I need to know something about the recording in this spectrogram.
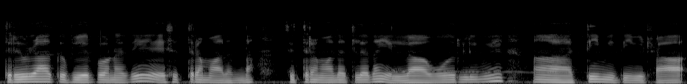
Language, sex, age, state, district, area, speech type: Tamil, male, 18-30, Tamil Nadu, Thanjavur, urban, spontaneous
